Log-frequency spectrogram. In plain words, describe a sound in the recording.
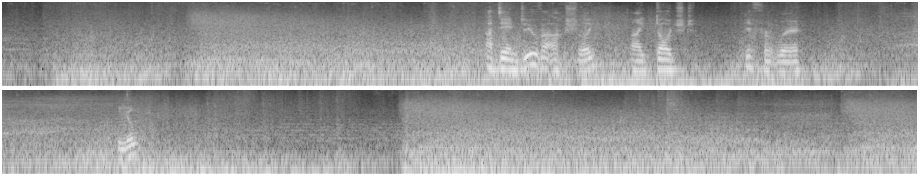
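A sword swings and strikes.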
